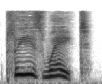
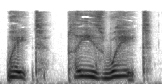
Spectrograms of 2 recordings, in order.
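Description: First: Higher-pitched, voiced child's plea; spoken plea. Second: Slow, whispered pleading; silent inner plea. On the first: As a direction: plead aloud in a higher voice. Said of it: "This time she spoke". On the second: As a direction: whisper it like a thought held in the mind. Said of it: "kept saying in her mind". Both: A narrator's reading.

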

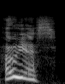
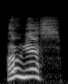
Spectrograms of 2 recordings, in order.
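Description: First: Put-on very high, chirpy little-old-lady voice; tiny booth lady chirping it once more; piped cheerily. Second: Put-on very high, chirpy little-old-lady voice; tiny booth lady chirping a happy yes; piped cheerily. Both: A narrator's reading. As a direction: pipe it up bright and cheery. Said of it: "she piped cheerily".

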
